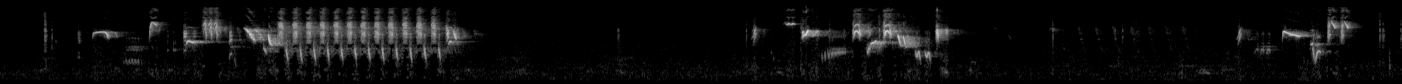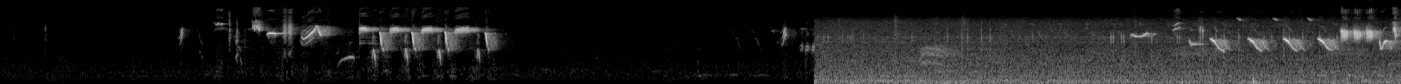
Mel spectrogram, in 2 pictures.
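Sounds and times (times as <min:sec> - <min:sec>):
bird singing: 0:22.2 - 0:28.0.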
